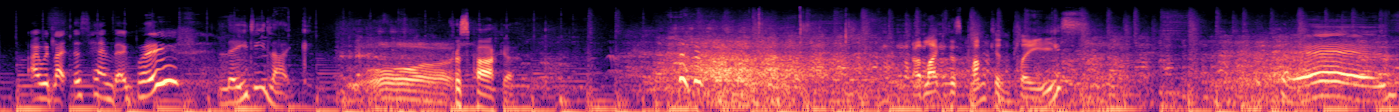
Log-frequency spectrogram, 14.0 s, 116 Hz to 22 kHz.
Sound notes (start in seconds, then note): 6.0 laughter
